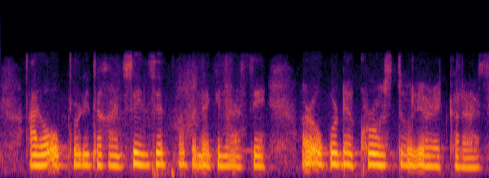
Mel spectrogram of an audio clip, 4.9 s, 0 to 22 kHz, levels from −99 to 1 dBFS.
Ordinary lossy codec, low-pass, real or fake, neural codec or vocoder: Opus, 24 kbps; 7.2 kHz; fake; vocoder, 44.1 kHz, 128 mel bands, Pupu-Vocoder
